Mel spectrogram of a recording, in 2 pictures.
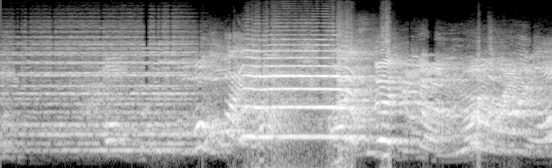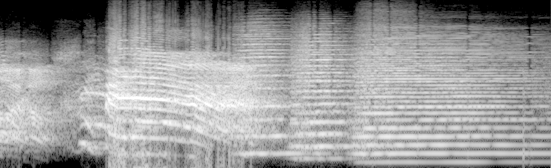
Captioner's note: screams of terror and surprise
